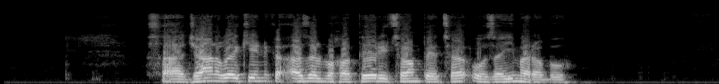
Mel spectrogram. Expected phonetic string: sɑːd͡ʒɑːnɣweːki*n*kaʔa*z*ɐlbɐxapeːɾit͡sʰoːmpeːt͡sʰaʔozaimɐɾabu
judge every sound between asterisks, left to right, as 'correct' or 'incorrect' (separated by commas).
correct, correct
